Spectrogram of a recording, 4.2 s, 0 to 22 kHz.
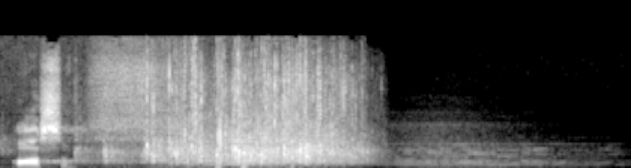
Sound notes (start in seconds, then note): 0.4 audience applauds; 2.6 light music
